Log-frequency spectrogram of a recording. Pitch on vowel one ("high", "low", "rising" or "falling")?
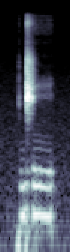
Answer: low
